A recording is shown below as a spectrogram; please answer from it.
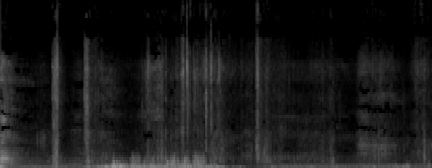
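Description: Footsteps on gravel, with a sharp knock at the very start and a few scattered clicks.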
